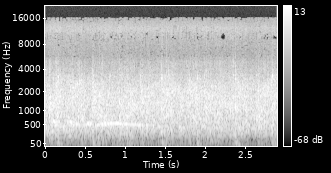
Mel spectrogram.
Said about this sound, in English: And if you love the Jamaicans, you give them all a hearty clap now. Amen.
